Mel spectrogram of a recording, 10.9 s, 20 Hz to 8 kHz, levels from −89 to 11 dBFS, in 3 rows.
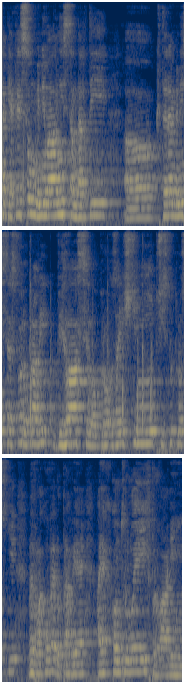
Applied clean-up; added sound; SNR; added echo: none; Hammer / Wood; 19 dB; reverberation time 0.4 s.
